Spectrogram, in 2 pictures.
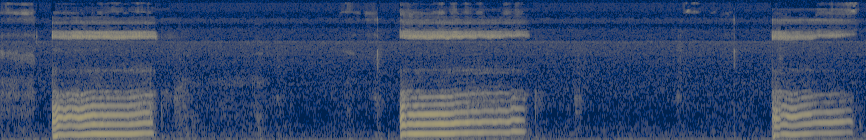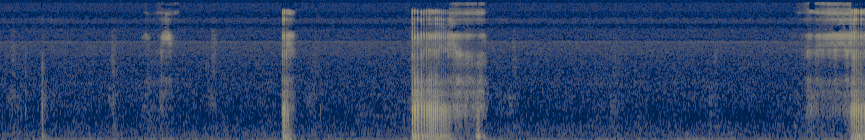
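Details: Pomeranian named Baek Seoltang, asleep indoors and snoring: three humming, tonal snores, each about a second long with a slight upward slide in pitch, spaced roughly every three and a half seconds, then quiet breathing broken by a few sharp bumps.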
